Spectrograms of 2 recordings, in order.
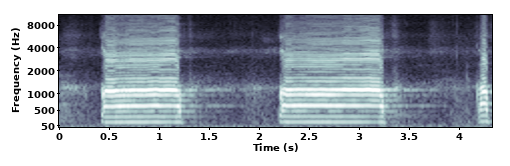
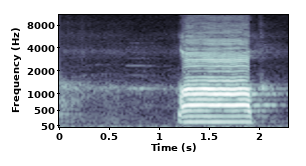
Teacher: উচ্চারণ হবে আমাদের জিহ্বার একেবারে গোড়া জিহ্বার গোড়া গোড়াটা যেখানে থাকে ঠিক ওখান থেকে উপরে উঠাইয়া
